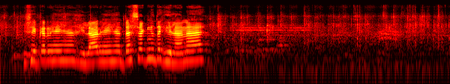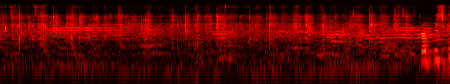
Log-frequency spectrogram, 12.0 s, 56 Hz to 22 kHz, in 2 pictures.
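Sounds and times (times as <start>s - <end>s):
water sloshing in plastic bottle: 0.0s - 12.0s.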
